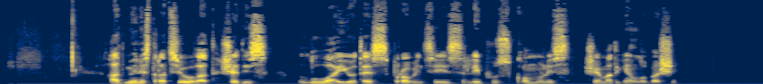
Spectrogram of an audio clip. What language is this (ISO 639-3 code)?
kat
